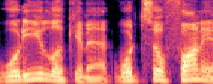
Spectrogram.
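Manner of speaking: angry, irate voice. Retelling what a driver at a red light said: imitating an angry driver. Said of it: "He was so angry".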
